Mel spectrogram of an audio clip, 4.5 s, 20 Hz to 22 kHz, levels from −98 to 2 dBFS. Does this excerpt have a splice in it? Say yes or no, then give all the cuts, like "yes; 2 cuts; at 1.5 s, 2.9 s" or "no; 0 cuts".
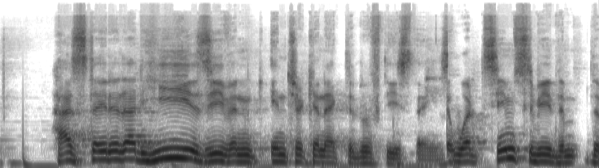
yes; 1 cut; at 3.4 s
